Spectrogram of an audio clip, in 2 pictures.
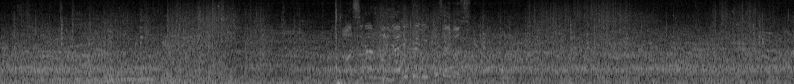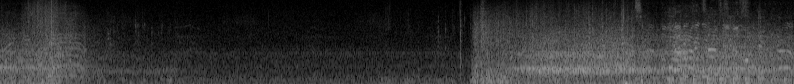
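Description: A crowd of soldiers roars and clashes in a battle.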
